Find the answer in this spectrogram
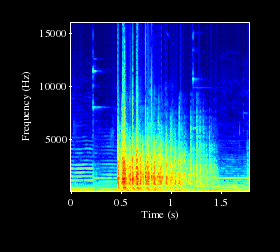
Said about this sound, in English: Roll them four dice and tell me, basically, if you get any doubles.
